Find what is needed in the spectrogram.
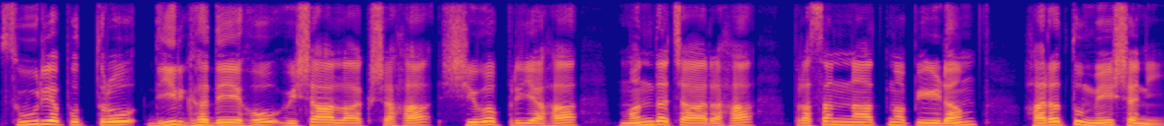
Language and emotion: Kannada, neutral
